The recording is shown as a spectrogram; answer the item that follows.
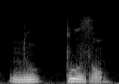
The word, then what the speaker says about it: pouvons: You don't pronounce the final S. Nous pouvons.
